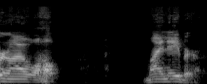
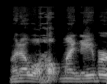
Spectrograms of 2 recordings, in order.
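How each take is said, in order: First: "and I will help" then a pause before "my neighbor", each word pressed; emphatic repeat. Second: Said in the usual way. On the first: Real, not acted. Vowing loyalty to his neighbors, emphatic pauses.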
